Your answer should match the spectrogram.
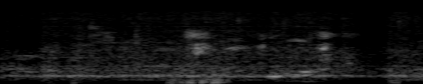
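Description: A steady buzzing hum held at one pitch, with a few faint low thumps around the middle.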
